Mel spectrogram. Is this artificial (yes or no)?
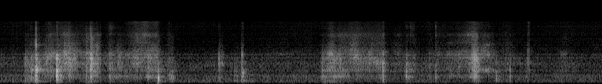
yes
